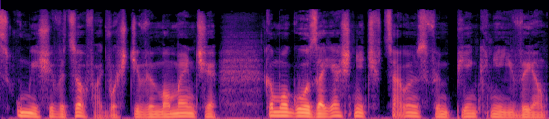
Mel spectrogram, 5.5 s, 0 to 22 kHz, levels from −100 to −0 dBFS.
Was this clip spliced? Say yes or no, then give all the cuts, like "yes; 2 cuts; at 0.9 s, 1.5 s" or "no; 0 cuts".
yes; 2 cuts; at 1.1 s, 2.6 s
